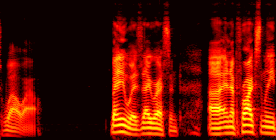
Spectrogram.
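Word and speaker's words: Wowow: I think you double pronounce the W, and it's Wow Wow.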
